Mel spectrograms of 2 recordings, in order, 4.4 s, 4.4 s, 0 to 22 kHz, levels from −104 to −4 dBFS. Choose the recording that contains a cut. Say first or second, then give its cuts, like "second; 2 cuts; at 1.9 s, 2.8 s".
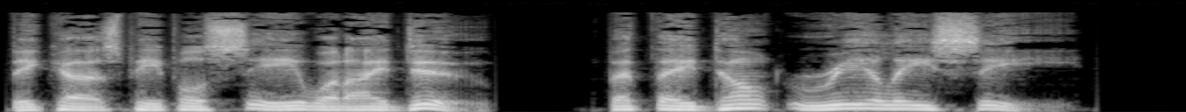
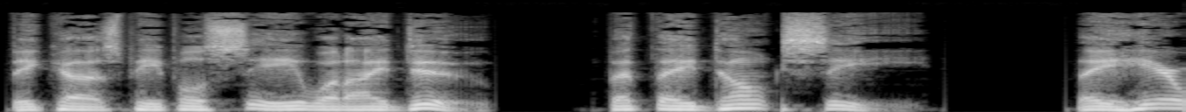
second; 1 cut; at 2.9 s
